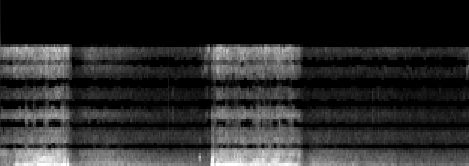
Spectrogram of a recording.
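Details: Sleeping Saint Bernard puppy named Teddy, five months old, snoring: two rough, rasping breaths each lasting most of a second, roughly two seconds apart, with quieter exhalations between them in a small indoor room.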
